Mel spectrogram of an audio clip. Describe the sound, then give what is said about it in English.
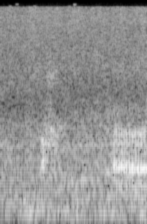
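A frog croaking: faint, rough, low croaks over a quiet background, growing somewhat stronger toward the end. “I think we have a frog.”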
